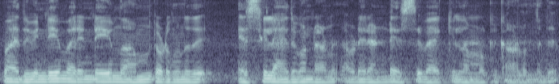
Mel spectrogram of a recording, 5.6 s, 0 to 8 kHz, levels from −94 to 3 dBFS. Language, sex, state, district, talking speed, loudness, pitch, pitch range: Malayalam, male, Kerala, Kozhikode, 130 wpm, -19 LUFS, 95 Hz, 90-100 Hz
